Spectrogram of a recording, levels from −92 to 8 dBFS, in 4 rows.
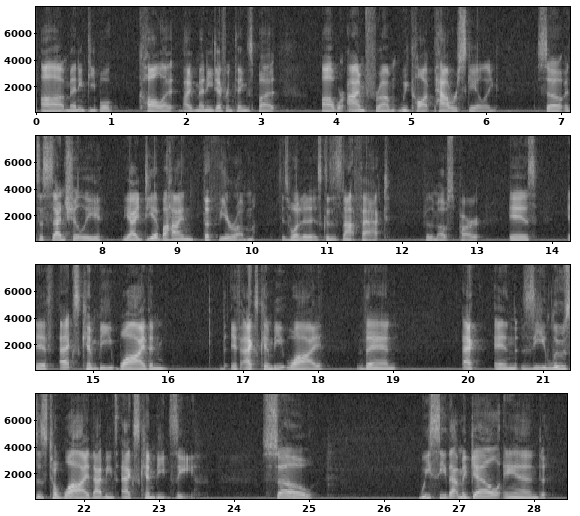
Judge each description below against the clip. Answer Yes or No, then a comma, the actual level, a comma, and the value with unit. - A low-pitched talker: Yes, low, 120 Hz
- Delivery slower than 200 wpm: Yes, average, 150 wpm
